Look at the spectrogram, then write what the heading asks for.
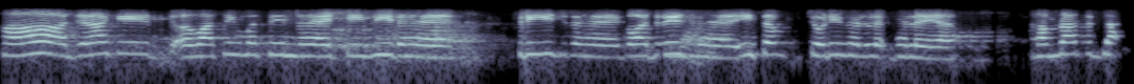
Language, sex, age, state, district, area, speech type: Maithili, female, 18-30, Bihar, Purnia, urban, conversation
